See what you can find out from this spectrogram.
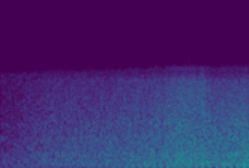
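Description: Steady rushing surf swells gradually louder over a few seconds, a broad wash of ocean waves rolling onto shore with no voices present.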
